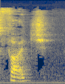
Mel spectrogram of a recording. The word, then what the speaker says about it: fudge: And although I'm sure you still recognise that as fudge, remember the D is silent, really when you're joining G, to show that it's a G, you need that hook always visible.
